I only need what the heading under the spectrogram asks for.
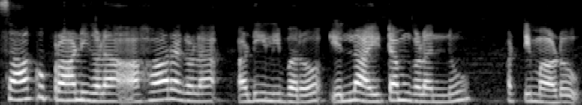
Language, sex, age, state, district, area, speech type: Kannada, female, 60+, Karnataka, Mysore, urban, read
